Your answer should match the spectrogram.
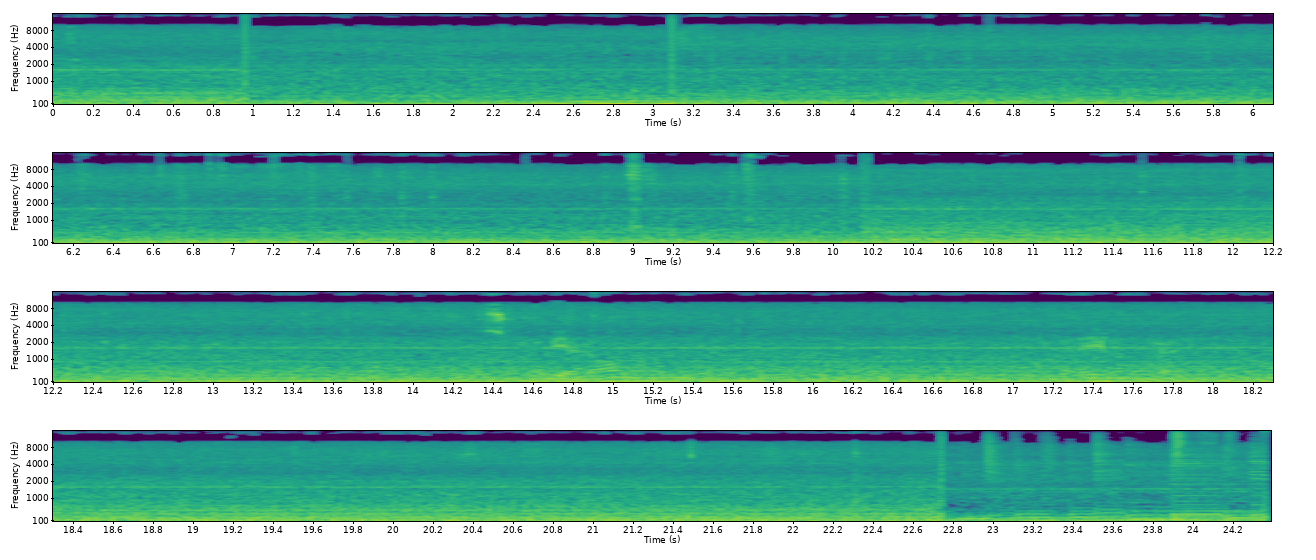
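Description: Inside a coach bus on the highway: a steady rumble of engine and road noise, swelling louder a few times.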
